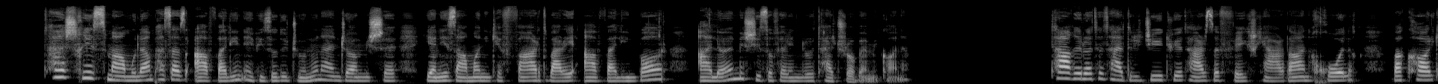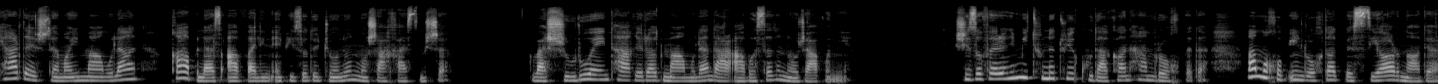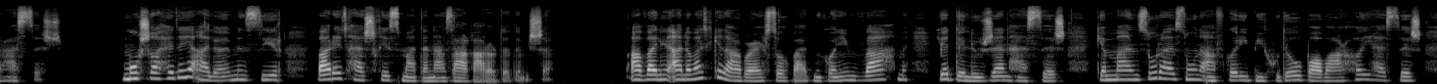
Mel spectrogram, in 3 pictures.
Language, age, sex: Persian, 20-39, male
